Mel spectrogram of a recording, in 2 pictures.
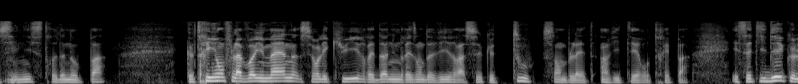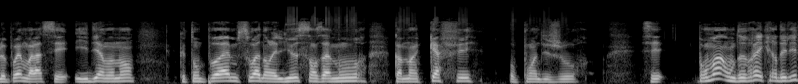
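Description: From 10.82 to 13.65 s the resampler restarts on every block, erring at each 10 ms edge. This puts a 100 Hz buzz under the speech, visible as evenly spaced vertical lines on a spectrogram.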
